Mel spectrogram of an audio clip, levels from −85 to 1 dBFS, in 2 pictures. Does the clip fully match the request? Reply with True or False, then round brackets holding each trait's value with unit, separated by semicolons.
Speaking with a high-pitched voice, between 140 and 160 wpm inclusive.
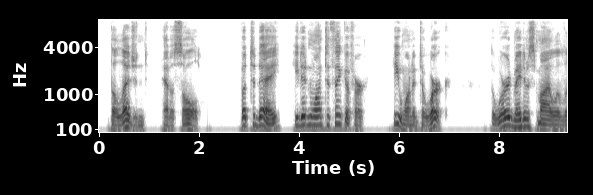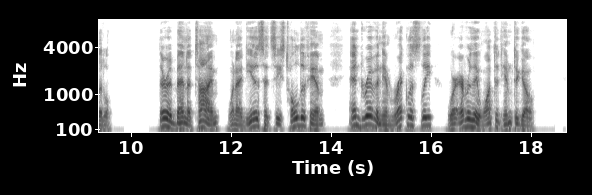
False (110 Hz; 155 wpm)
